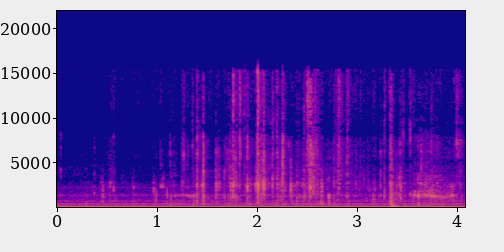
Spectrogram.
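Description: Faint crinkling and clicking of a plastic MRE flameless-heater bag and food pouch being handled, getting busier from about a second and a half in, over a steady low hum.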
